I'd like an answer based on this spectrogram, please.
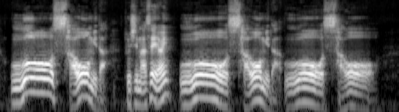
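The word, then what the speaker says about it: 右往左往: 발음은 우오사오입니다. 조심하세요. 우오사오입니다. 우오사오.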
